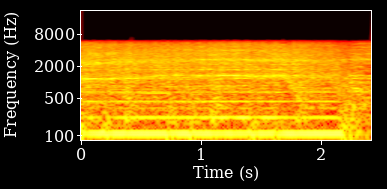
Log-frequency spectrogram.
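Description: Live rock band holding one loud, steady low chord on amplified electric guitars and bass.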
